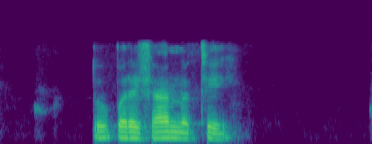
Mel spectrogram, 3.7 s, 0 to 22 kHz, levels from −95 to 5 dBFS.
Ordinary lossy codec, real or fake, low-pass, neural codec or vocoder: Opus, 16 kbps; real; 7.2 kHz; none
